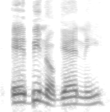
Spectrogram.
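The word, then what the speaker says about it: Igbinoghene: So a lot of times they won't pronounce the G, so just be Igbino Geni.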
